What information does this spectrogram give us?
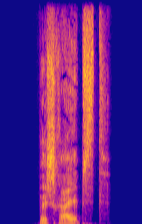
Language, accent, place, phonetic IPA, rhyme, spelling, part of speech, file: German, Germany, Berlin, [bəˈʃʁaɪ̯pst], -aɪ̯pst, beschreibst, verb, De-beschreibst.ogg
- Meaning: second-person singular present of beschreiben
